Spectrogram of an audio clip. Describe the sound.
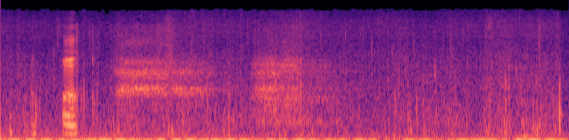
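Quick, even footsteps of people walking rapidly through woods crunch in a steady rhythm, with a couple of brief breathy sounds early on.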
